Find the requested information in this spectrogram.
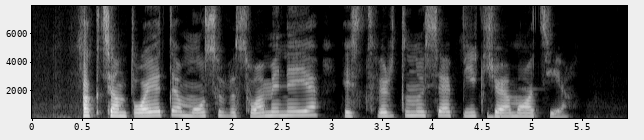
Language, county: Lithuanian, Vilnius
